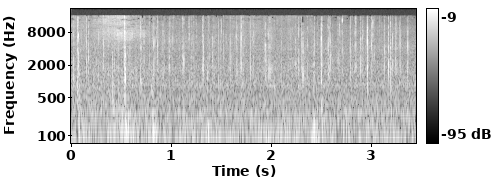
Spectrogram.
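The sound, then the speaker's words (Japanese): Steady rain patters on an umbrella held overhead during a walk on a rainy day, a dense crackle of countless drops with occasional louder taps, continuous and fairly quiet with no voices. “えー、で雨って憂鬱になる人が多いと思うんですけどせっかくだからねこの雨音聞こえます傘さしてるんですけど今”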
